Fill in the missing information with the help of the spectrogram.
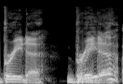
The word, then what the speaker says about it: Breida: Matt Breida, did we figure this one out? Breida, which one is it? – Breida. – Okay. – Rhymes with cheetah is what I was told.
